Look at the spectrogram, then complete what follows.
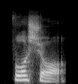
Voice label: "foreshore", Indian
